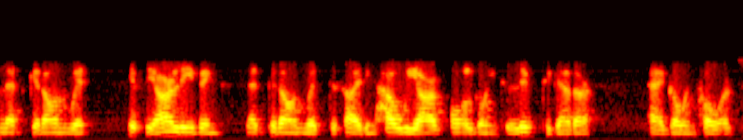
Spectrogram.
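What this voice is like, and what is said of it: Irish border region accent. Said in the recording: “will know from your accent that you come from the border region”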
